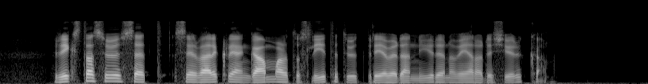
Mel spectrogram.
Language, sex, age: Swedish, male, 37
